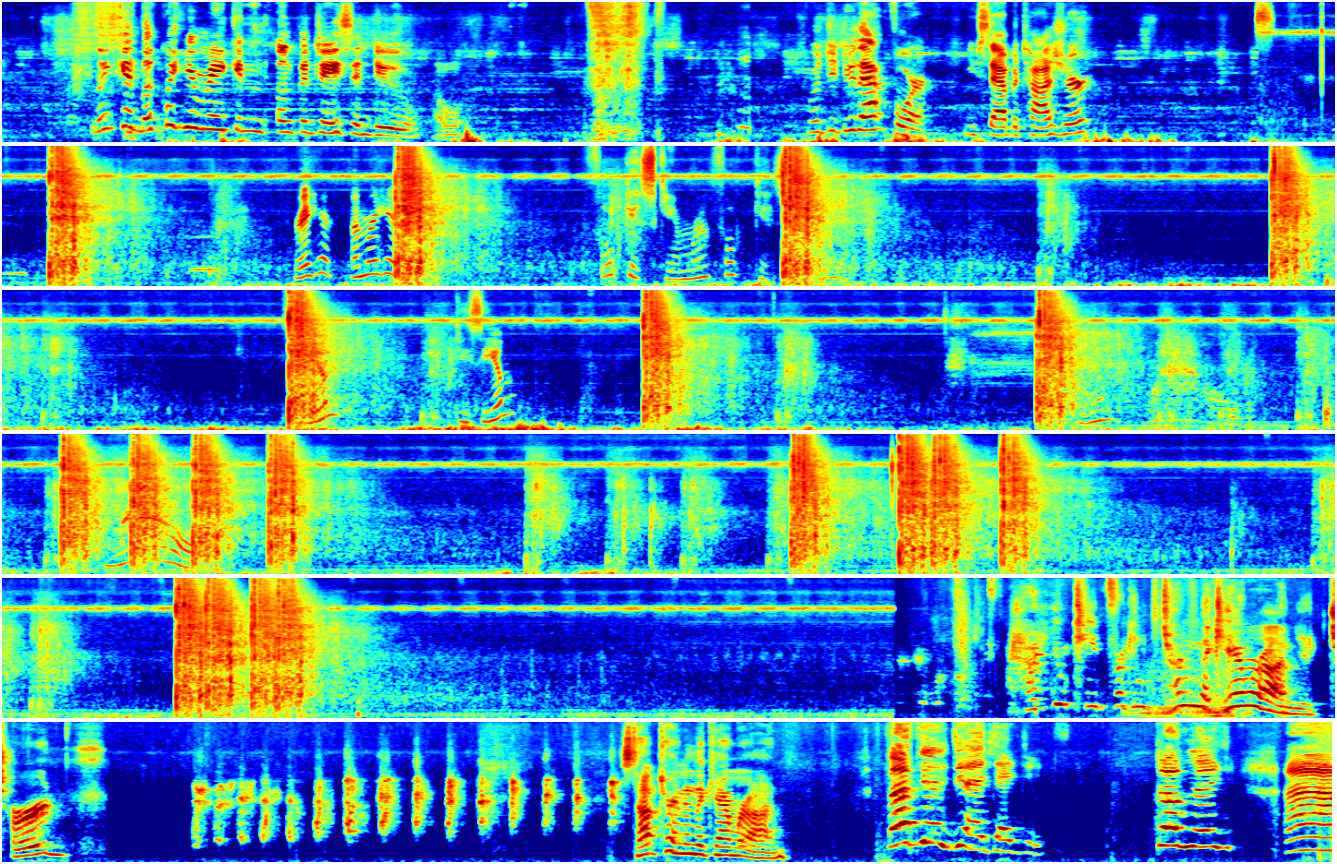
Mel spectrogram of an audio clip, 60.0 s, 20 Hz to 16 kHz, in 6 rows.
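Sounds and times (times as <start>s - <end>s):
fireworks bangs: 9.5s - 44.6s, 48.3s - 49.6s.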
